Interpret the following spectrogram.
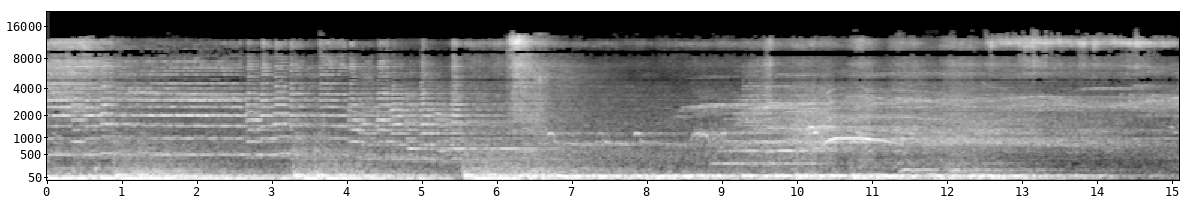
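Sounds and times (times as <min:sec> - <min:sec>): loud stage music with heavy bass: 0:00.0 - 0:15.0
crowd cheering and shouting: 0:05.3 - 0:15.0.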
